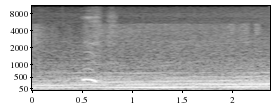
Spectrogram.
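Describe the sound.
Low, steady engine rumble of a van driving off, a continuous deep drone with a faint humming tone riding on top and one brief bump early on.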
